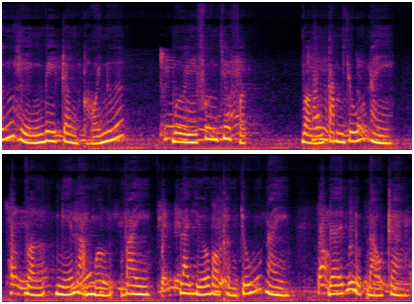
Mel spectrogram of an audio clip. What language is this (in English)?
Vietnamese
